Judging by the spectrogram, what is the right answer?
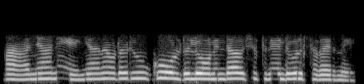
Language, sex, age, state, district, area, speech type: Malayalam, female, 30-45, Kerala, Thrissur, urban, conversation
